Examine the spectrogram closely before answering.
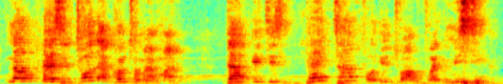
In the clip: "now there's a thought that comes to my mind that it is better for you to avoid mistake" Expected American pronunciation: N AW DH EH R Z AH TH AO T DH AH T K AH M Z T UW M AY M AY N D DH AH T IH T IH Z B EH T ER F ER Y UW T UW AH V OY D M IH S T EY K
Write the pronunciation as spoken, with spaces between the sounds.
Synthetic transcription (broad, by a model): N AW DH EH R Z AH T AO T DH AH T K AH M T UW M AY M AY N D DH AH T IH T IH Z B EH T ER F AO Y UW T UW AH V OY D M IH S T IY K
